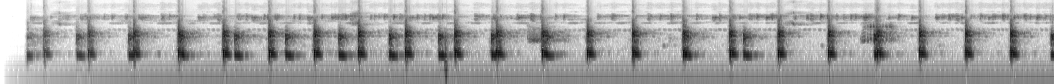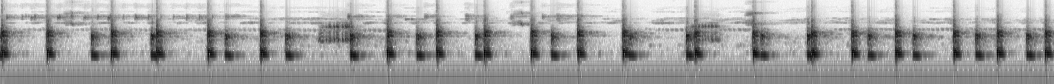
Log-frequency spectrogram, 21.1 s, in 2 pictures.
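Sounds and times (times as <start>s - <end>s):
blacksmith tree frogs knocking, Boana faber: 0.3s - 21.0s.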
